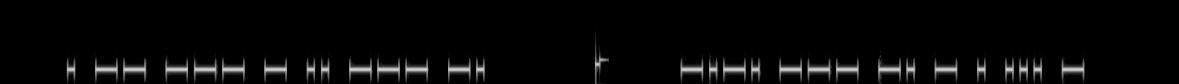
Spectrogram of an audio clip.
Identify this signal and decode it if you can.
Morse code, heard as a keyed tone, about 17 wpm, 700 Hz. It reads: EMOTION CONTEST
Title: Sentences from Top 1600 Words - New Word Drill Alt - 17wpm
